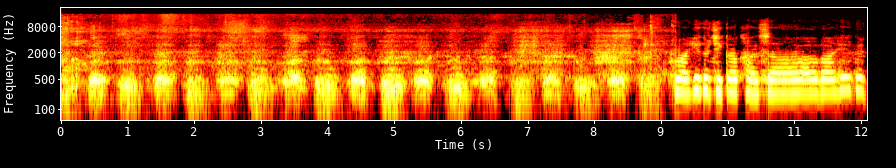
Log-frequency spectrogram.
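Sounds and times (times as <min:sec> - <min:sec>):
crowd chanting in unison: 0:00.0 - 0:09.4.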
